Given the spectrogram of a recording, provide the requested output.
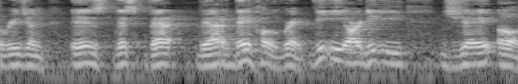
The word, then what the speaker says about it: Verdejo: Verdejo. Remember, the J is pronounced like an H. Verdejo.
